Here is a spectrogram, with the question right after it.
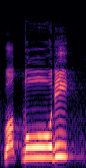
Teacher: قرآن پاک کا سب سے موٹا حرف یہ طا ہے. اس کو ہم نے موٹا پڑھنا ہے. وطوری. اور را کو ہم نے باریک رکھنا ہے.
